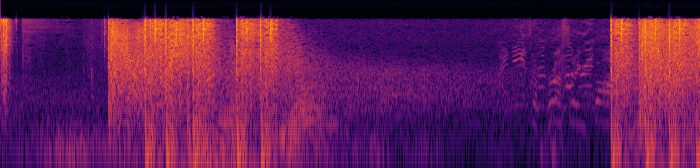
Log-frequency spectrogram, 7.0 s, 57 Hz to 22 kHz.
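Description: Gunfire in Fallout 4 during an Institute mission: a loud burst of shots, a pause with a decaying tail, then another loud burst at the end.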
